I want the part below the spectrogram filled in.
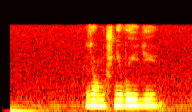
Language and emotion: Russian, sad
